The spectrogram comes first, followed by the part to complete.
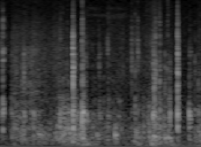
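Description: Plastic wiring-loom plug being worked into the back of an aftermarket stereo head unit: a few faint clicks and plastic rustles as the connector is pushed home, with two small click pairs about three quarters of a second in and near the end.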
